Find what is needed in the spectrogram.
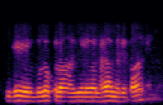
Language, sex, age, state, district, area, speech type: Urdu, male, 45-60, Uttar Pradesh, Gautam Buddha Nagar, urban, conversation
